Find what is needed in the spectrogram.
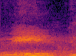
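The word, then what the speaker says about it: من: Man anta, man anta, min aina anta, ya, ma ismuka. Kalau orang Arab bukan man, dia min, min. Beda dikit.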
